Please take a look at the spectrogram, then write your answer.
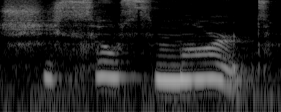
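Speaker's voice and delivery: slow, high gush of praise; lightly voiced doting mother. A narrator's reading. Mother's admiring praise, voiced by narrator.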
